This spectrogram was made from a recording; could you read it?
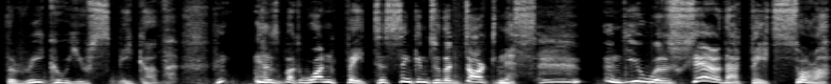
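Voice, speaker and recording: An actor playing a taunting, cryptic villain in a video game, with a theatrical, mocking, drawn-out riddling delivery. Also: male voice, sits high, big pitch swings, a bit bright, breathy edge, full character voice. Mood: menacing. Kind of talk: video game cutscene voice acting.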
